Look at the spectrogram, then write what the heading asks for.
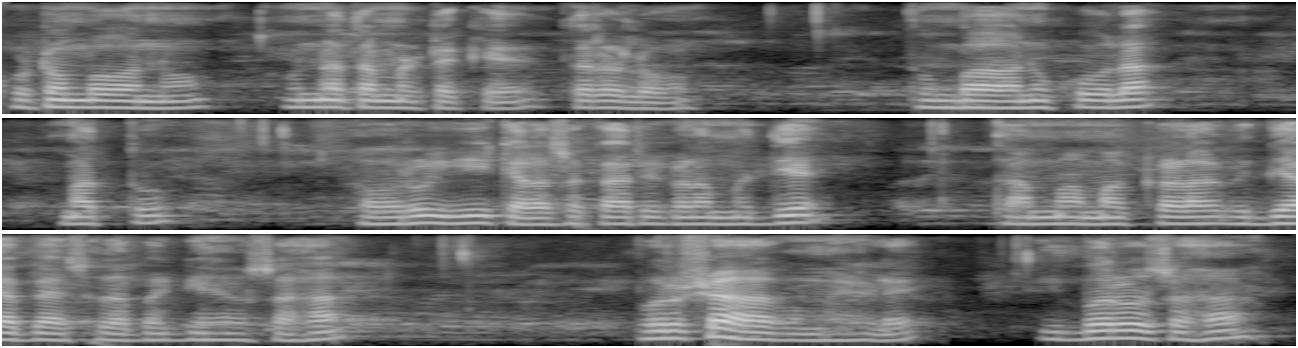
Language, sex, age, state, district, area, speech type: Kannada, male, 60+, Karnataka, Chikkamagaluru, rural, spontaneous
